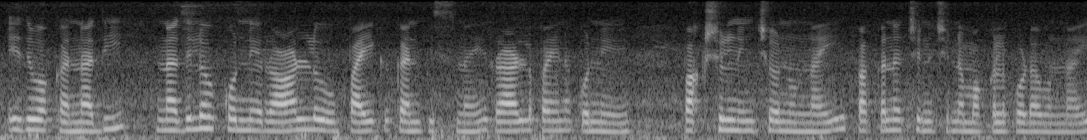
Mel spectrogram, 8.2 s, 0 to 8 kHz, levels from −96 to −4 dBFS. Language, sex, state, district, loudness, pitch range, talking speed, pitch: Telugu, female, Andhra Pradesh, Krishna, -31 LUFS, 195-215 Hz, 145 wpm, 205 Hz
